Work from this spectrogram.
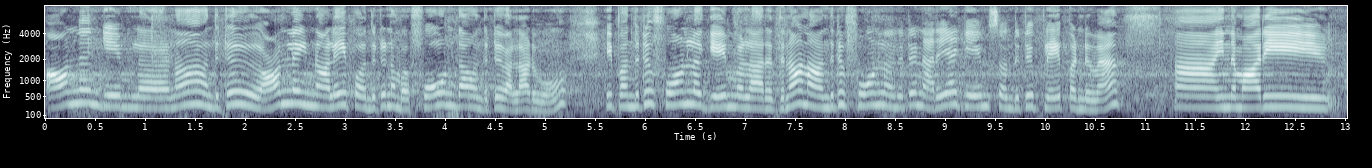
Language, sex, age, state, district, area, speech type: Tamil, female, 18-30, Tamil Nadu, Perambalur, urban, spontaneous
